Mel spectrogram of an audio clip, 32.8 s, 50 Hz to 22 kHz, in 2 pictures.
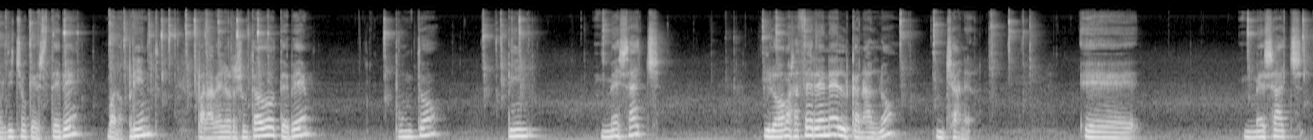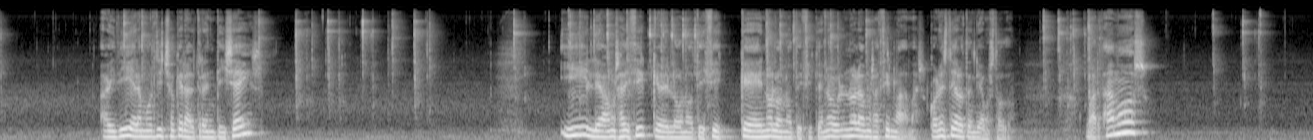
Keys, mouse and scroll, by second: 0.0-3.7 typing, 4.8-7.0 typing, 7.5 Tab, 11.0-12.6 typing, 16.0-16.8 typing, 17.9 typing, 20.8-21.6 typing, 22.8-26.7 typing, 27.2 Escape, 29.7-30.5 typing, 31.9 F5.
